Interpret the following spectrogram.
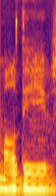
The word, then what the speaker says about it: Maldives: I'm sorry, I'm in the Maldives. That's how you pronounce it.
